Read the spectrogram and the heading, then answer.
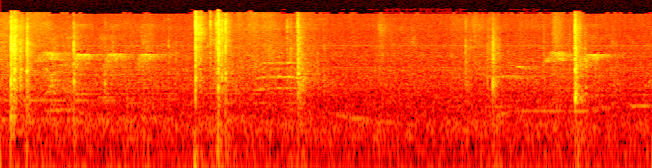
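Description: Scattered calls of a zebra dove (perkutut), short tonal chirps and whistles mixed with sharp clicks at irregular intervals, over a soft outdoor background with no one speaking.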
